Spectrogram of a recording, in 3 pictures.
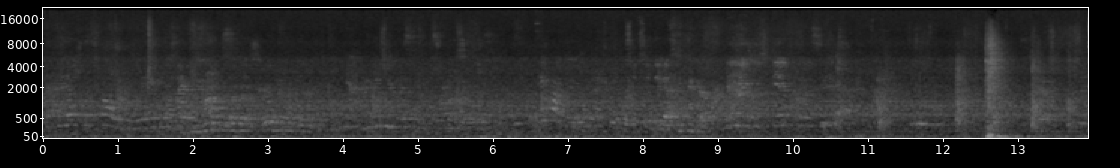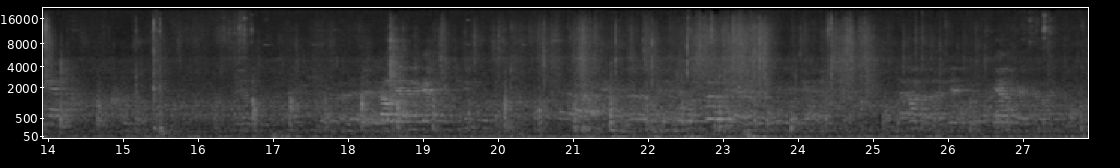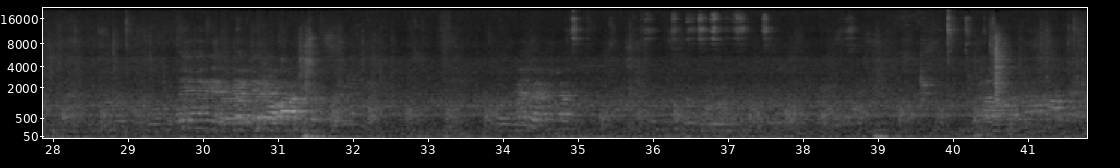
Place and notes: at the security post of the House of Lithuanian Parliament
Lithuania, 18 September 2014, ~17:00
